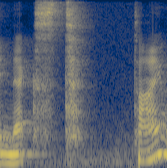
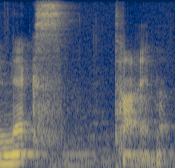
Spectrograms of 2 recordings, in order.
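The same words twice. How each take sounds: First: The T at the end of next is fully pronounced. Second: The T at the end of next is dropped. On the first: The speaker calls it wrong. "We don't say next time" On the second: The speaker calls it right. "we say next time"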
